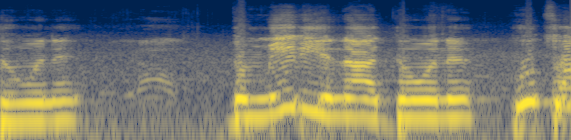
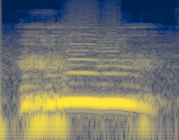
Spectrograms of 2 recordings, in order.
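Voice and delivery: loud, high choking gasp; a sharp gasp as if out of breath; gasping for air; 8 semitones higher, 5 dB louder than usual. Acted. Preacher acting the sick nurse, loud gasp.

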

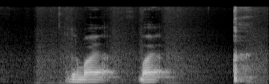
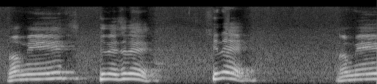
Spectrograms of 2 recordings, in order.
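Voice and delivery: calling out; 9 semitones higher than usual. Real, not acted. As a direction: beckon the little one back. Calling the baby animal back. (memanggil dengan nada tinggi)

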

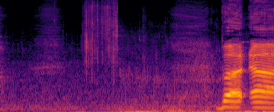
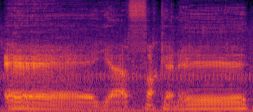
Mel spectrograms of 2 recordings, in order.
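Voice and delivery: much lower, slow, rough hillbilly growl; low gruff voice; 14 semitones lower, 9 dB quieter, much slower than usual. Shown as a demonstration. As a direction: drop into a deep gruff grumble. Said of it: "I'm more comfortable speaking in like".

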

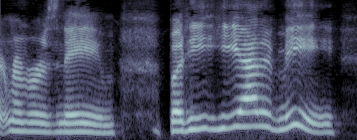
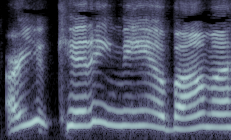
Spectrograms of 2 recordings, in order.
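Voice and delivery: raised-pitch, disbelieving retort; incredulous; 8 semitones higher than usual. Retold or imitated. Answering the left's complaints about Trump and war, incredulous. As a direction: challenge them with a high incredulous lift.

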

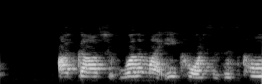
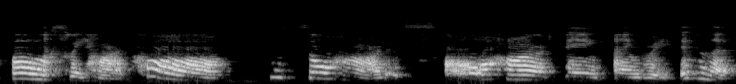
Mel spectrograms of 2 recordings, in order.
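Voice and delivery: tender empathy; 3 semitones higher, slower than usual. Shown as a demonstration. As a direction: feel the child's hurt as you soothe them. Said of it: "what they need is for you to go".

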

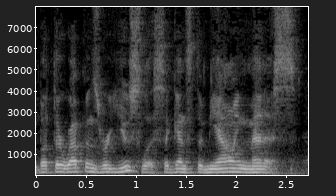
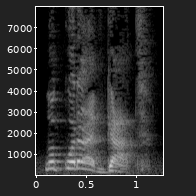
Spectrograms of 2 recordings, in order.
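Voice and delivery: shouting; 9 semitones higher than usual. Acted. Captain taunts Cat Kong with the package, shouting. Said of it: "he shouted".

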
